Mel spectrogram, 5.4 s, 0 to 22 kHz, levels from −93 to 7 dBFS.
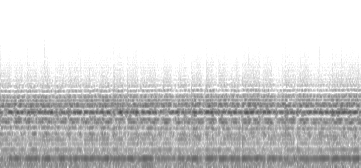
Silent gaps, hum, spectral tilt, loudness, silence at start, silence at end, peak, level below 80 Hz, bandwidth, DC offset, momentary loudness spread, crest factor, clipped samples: none; none; -7.5 dB/octave; -33 LUFS; 0 s; 0 s; -18 dBFS; -54 dBFS; 5.6 kHz; under 0.1%; 4 LU; 14 dB; under 0.1%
